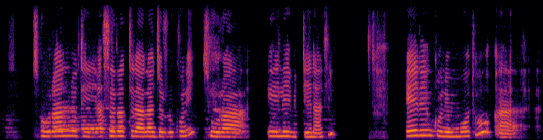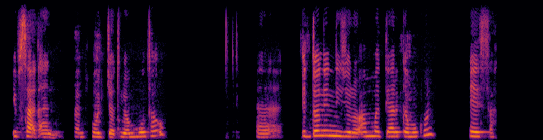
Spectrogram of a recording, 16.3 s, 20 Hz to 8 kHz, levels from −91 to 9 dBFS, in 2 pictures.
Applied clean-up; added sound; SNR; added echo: none; none; none; none.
